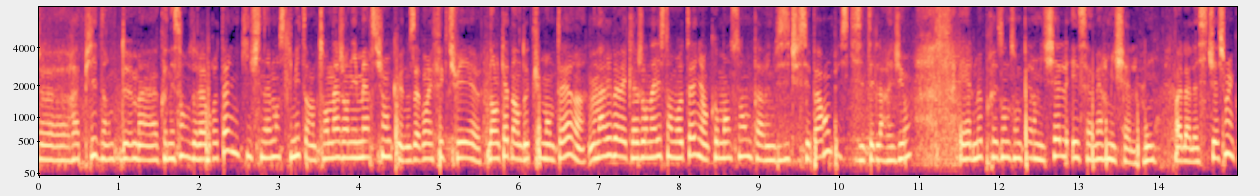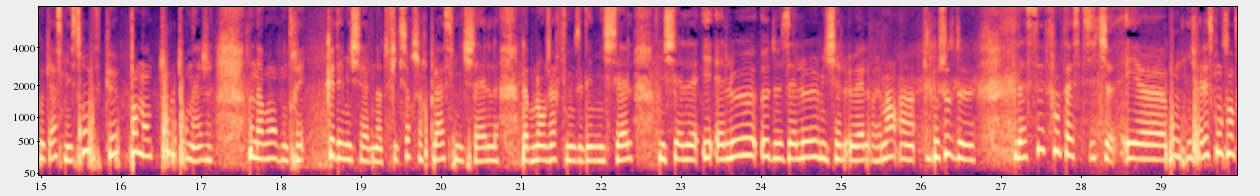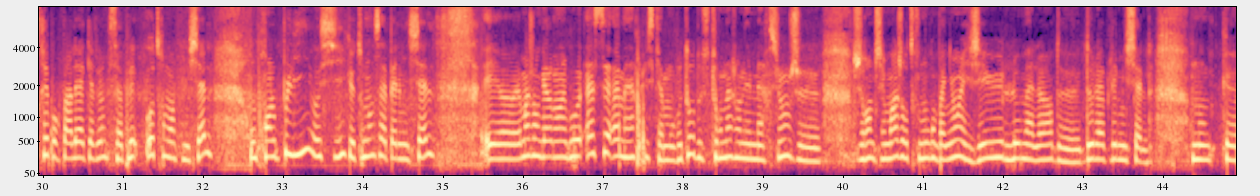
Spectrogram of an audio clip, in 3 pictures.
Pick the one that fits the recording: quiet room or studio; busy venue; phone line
busy venue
